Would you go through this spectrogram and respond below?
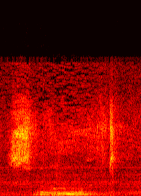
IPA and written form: smuːðd (smoothed)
